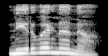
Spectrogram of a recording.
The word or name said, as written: ನಿರ್ವರ್ಣನ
